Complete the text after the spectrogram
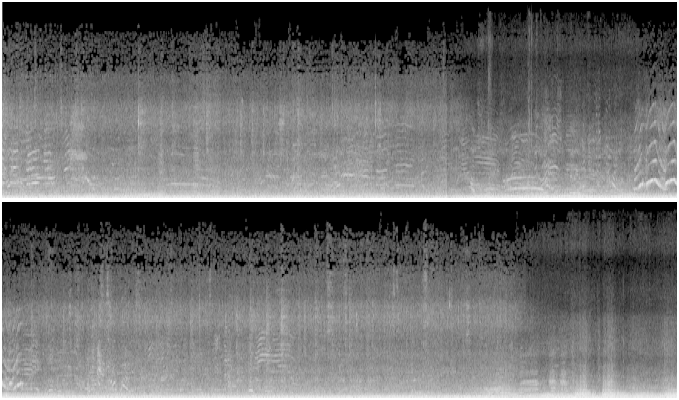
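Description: An engine rumbles steadily close by.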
